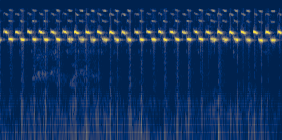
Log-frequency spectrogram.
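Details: Russian singing canary, a bird bred for song used to teach other canaries, delivers a fast, high, even trill of tiny repeated chirps, about three notes per second layered into a continuous bright ripple, with no other sounds.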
